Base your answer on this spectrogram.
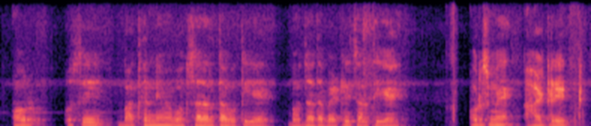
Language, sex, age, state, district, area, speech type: Hindi, male, 30-45, Rajasthan, Jaipur, urban, spontaneous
